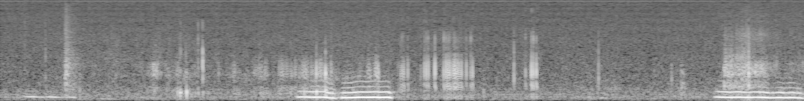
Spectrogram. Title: Stafford puppy sleeping and snoring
